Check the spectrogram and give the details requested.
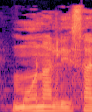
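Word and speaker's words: Mona Lisa: मोनालिसा को English में मोनालीसा लिखा जाता है लेकिन इसकी सही स्पेलिंग यह है कोई इसे मोना लिसा कहता है तो कोई मोना लीजा कहता है लेकिन इटालियन में इसकी करेक्ट प्रनंसीएशन है मोनालीसा इसका मतलब होता है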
